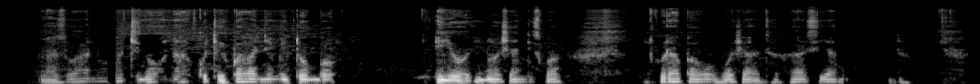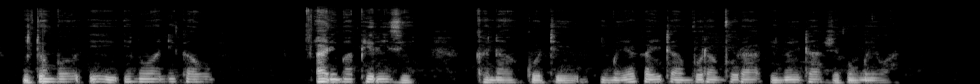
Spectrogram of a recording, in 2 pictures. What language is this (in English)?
Ndau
